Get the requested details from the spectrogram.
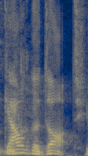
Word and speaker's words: Gadot: It's Gal Gadot.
